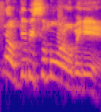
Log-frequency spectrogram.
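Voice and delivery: high, brash New Jersey tough guy; Jersey accent. Retold or imitated. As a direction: swagger it like Jersey. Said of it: "in a Jersey accent".

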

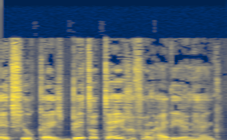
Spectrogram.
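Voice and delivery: ordinary delivery

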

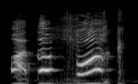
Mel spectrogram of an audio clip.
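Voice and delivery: high, loud, slow, drawn-out mock shock; shocked outburst. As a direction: stretch it out in disbelief. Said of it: "I was like".

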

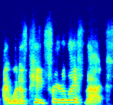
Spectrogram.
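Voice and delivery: high-pitched, retold plea to the lost; grieving plea. Mother addressing her dead son in retelling, grieving plea. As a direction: plead with someone gone, voice lifted high.

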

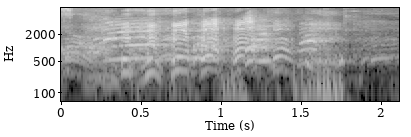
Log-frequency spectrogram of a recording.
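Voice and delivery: high helpless laugh; burst of laughter. Real, not acted. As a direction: crack up completely. Cracks up mid ad read.

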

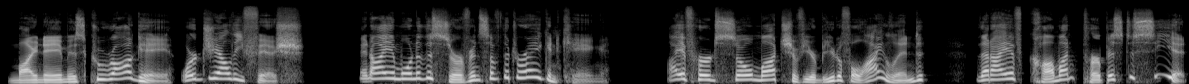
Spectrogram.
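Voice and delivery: high, wavering jellyfish voice; wobbly floating jellyfish. Acted. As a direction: float the words in a high warble.

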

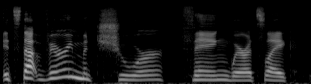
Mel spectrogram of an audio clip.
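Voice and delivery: ordinary delivery

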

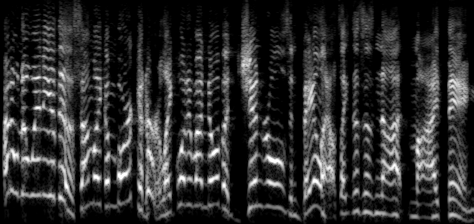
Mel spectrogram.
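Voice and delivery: high-pitched mock panic; retold freaking out. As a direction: act out an inner freak-out, pitch way up then easing down. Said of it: "I'm freaking out".

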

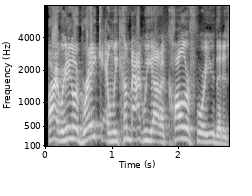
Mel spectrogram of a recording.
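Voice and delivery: upbeat announcer tease; radio host. Acted. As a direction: pitch the break like a DJ. Host teasing the break.

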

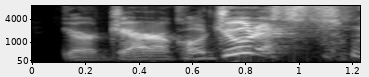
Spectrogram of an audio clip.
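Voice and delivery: lightly mimicked wrestler character; Danhausen. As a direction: drop low into the odd persona. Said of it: "that's how he talks the whole time".

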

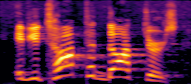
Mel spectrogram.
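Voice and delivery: normal talking voice

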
